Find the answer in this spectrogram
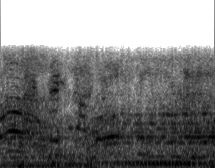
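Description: A chord from the stage band held steady under crowd voices and shouts, between songs at a live arena concert.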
